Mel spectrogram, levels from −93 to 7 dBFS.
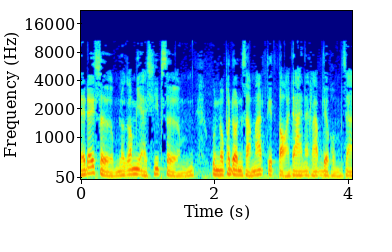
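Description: Throughout the recording, the audio has most likely passed through MP3 compression at a low bitrate, which fits roughly 42 kbps. Starved of bits, the encoder chops off everything above 10.6 kHz, so the speech loses its air and the s sounds turn dull. Weaker frequency lines drop in and out from frame to frame, leaving a plainly audible watery, swirling texture, with a metallic chirp on sibilants and softened consonant attacks.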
